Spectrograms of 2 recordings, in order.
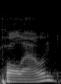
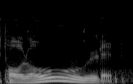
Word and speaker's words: Olden: look alike you and Paul Allen that's right what about you and Paul didn't don't even you're saying it wrong it's Paul Olden and you said but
